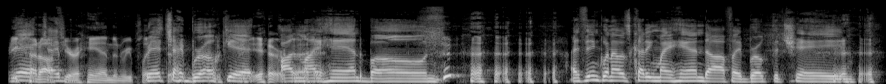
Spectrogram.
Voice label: talking in high pitched whiny voice breaking chainsaw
